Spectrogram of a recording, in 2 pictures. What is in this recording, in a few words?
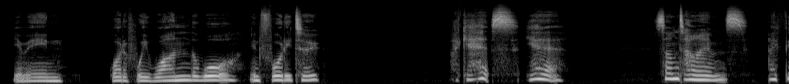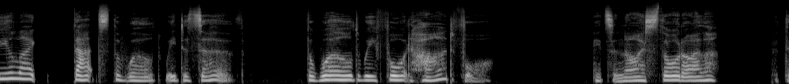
Audio Sample, feminine voices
